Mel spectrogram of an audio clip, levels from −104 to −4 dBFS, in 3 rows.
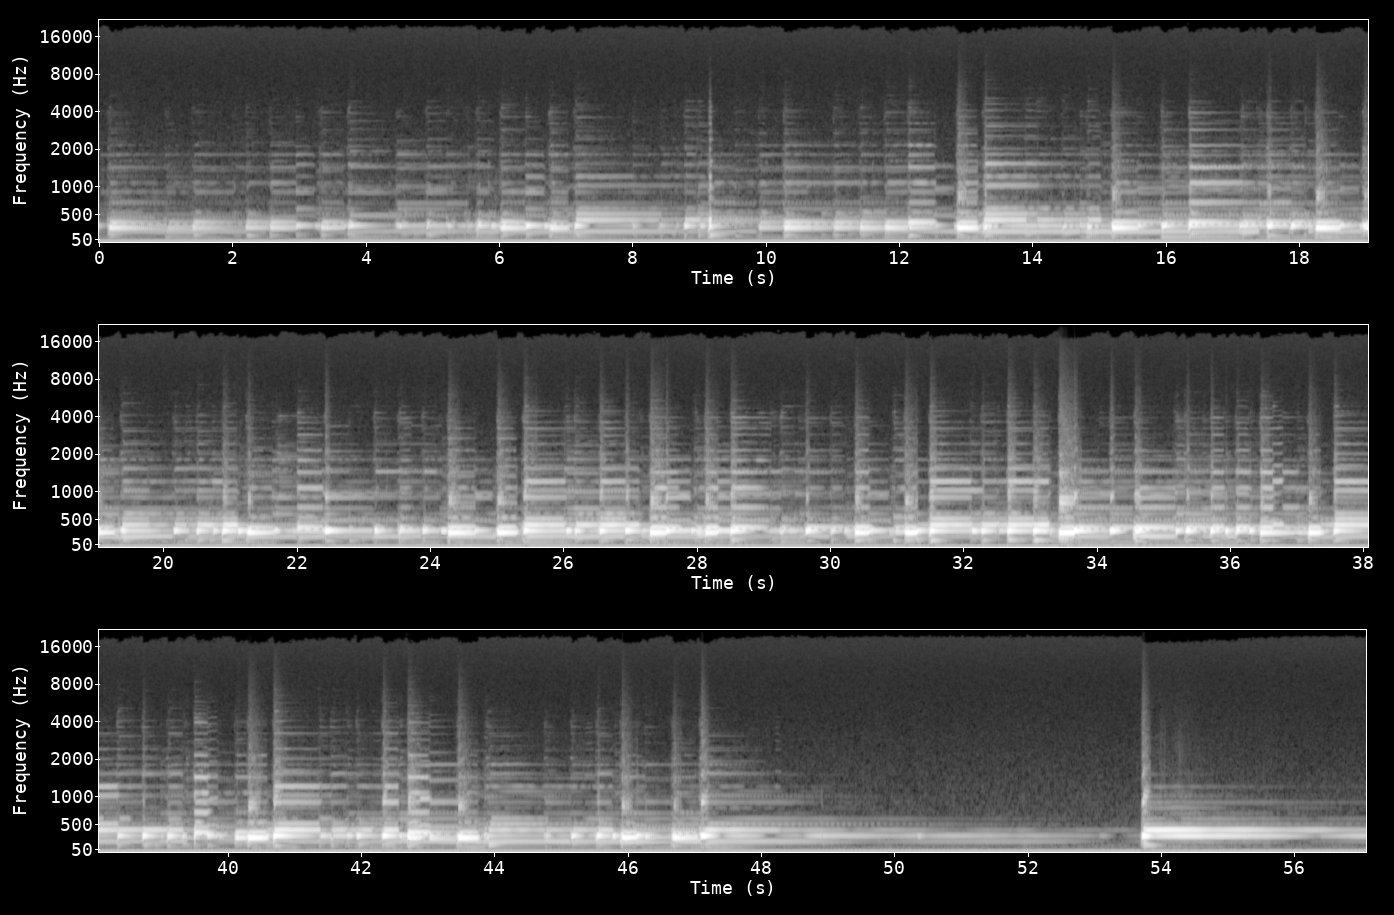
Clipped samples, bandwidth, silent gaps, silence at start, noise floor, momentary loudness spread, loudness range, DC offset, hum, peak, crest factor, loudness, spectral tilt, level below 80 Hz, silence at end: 0.1%; 4.5 kHz; none; 0 s; -46 dBFS; 18 LU; 12 LU; 3%; none; 0 dBFS; 12 dB; -12 LUFS; -10 dB/octave; -50 dBFS; 0 s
